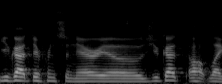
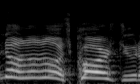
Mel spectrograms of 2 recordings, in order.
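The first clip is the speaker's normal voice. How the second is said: higher, louder dudebro protest; mock car-guy voice; 12 semitones higher, 9 dB louder than usual. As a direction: play the offended car guy, pitched up. Car guy defends his hobby.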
